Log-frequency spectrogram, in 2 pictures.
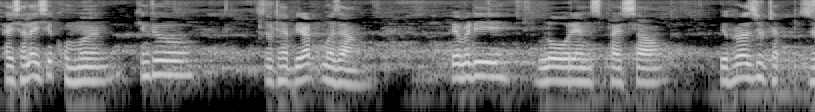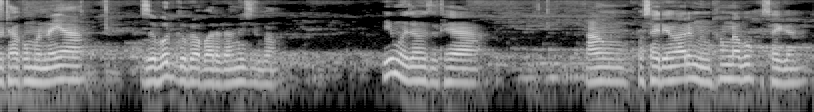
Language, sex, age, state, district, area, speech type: Bodo, male, 18-30, Assam, Chirang, rural, spontaneous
